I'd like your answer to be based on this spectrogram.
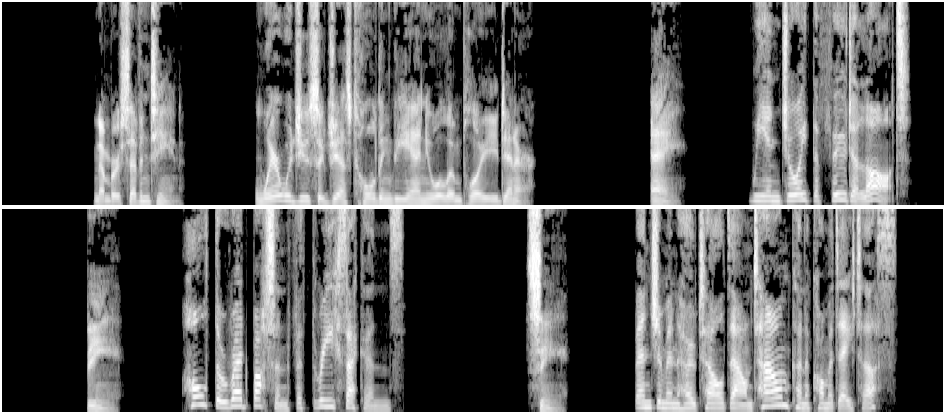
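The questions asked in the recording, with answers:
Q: Where would you suggest holding the annual employee dinner?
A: C: Benjamin Hotel downtown can accommodate us.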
